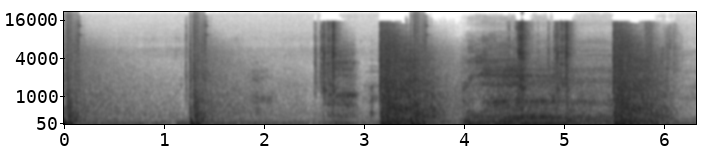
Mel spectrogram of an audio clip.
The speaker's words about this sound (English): I don't think these guns are gonna take it out.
